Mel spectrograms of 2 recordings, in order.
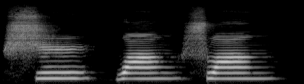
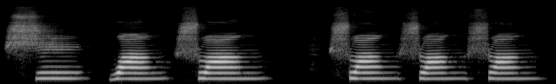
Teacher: Chuang is window in Chinese. Let's combine the initial sh, the final wang, and the high-pitched first tone all together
